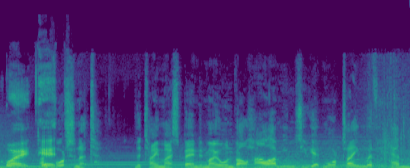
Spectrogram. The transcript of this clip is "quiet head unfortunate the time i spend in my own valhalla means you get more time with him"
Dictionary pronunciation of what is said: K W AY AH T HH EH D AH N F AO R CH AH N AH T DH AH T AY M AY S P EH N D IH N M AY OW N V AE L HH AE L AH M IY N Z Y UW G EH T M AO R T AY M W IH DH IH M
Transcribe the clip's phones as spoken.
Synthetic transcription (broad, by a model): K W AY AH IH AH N F AO R CH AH N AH T DH AH T AY M AY S P EH N D IH N M AY OW N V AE L HH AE L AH M IY N Z Y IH G EH T M AO R T AY M W IH DH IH M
